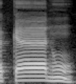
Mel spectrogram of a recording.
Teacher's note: کا الف مدہ ہے، ایک الف کی مقدار، نو واو مدہ ہے، دونوں کو ایک ایک الف کی مقدار کے برابر کھینچ کر پڑھیں گے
